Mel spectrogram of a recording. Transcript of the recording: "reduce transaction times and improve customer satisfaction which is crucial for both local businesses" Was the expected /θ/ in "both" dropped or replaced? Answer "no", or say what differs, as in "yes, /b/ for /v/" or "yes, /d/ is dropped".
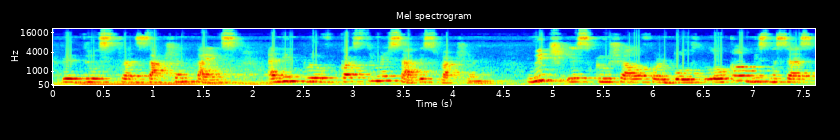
yes, /t/ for /θ/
